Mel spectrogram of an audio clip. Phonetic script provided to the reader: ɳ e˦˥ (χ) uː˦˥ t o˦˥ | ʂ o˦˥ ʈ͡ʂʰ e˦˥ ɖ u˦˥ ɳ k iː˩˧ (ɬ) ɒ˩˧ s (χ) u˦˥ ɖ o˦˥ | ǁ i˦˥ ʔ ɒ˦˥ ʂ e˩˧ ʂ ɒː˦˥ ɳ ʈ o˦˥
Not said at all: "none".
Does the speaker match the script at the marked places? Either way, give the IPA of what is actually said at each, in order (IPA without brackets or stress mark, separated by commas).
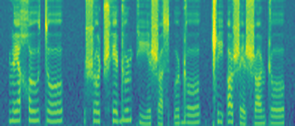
χ, ʂ, ʔ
